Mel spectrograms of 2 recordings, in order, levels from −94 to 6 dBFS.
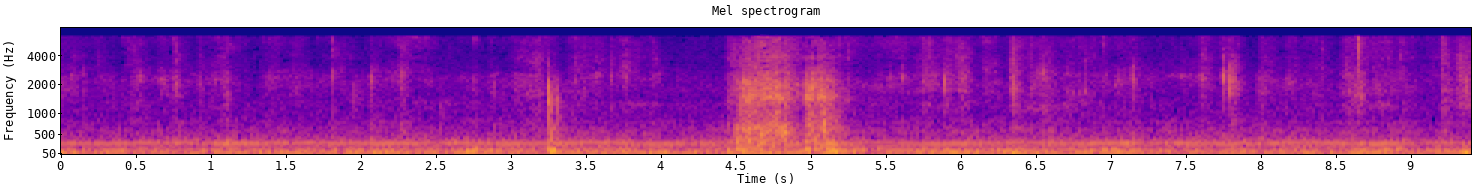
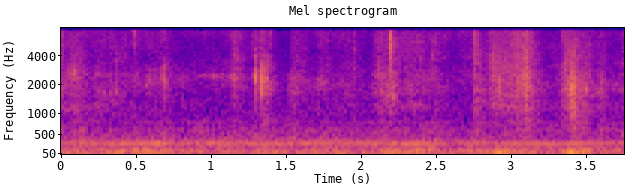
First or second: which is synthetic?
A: first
